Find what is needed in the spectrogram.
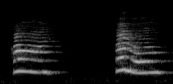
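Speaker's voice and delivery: high, loud friendly greeting; the swan family greeting the duckling, high and cheerful. Acted. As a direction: chirp a bright welcome. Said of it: "they all said".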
